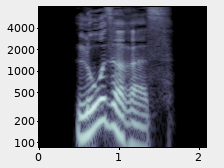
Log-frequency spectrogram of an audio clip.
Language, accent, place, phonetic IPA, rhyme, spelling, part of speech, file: German, Germany, Berlin, [ˈloːzəʁəs], -oːzəʁəs, loseres, adjective, De-loseres.ogg
- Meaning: strong/mixed nominative/accusative neuter singular comparative degree of lose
